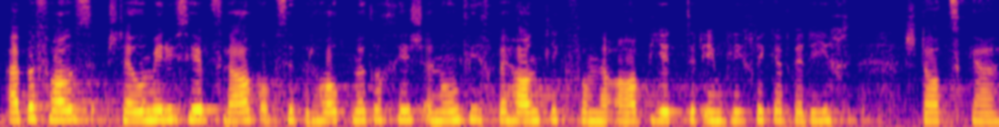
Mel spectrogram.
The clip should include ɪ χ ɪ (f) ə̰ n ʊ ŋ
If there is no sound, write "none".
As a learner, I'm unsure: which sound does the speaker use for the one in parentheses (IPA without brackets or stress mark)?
ʃ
